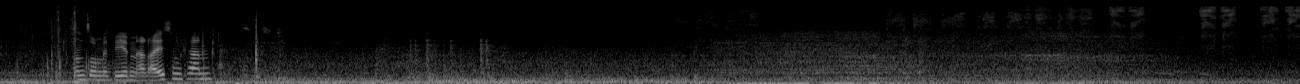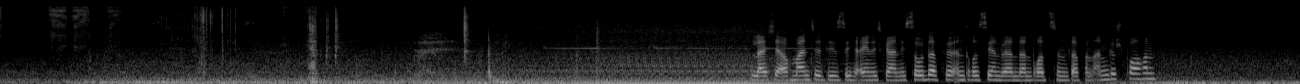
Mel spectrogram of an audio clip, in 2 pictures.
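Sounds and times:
low steady rumble: 4.6s - 22.1s, 23.8s - 26.0s
spray-paint can hissing: 6.5s - 7.6s, 8.8s - 14.3s
masking tape pulled off: 8.9s - 16.3s.

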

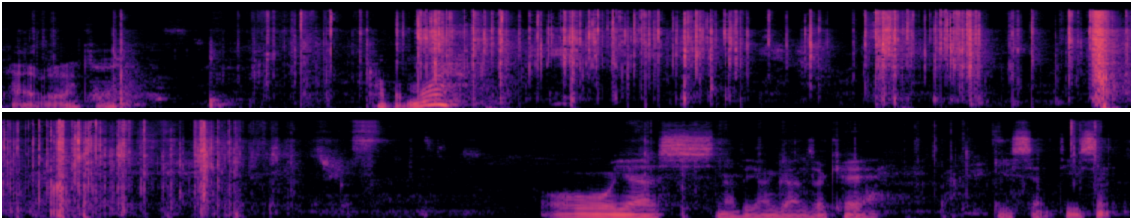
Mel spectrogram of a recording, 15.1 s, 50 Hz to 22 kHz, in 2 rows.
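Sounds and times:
foil wrapper crinkling and tearing: 1.6s - 9.5s.

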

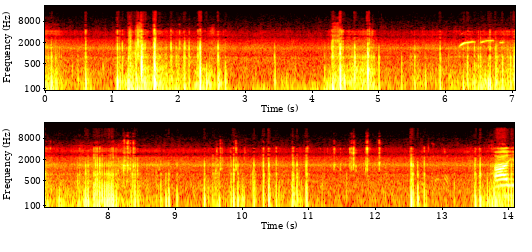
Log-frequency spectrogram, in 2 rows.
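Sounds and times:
fishing tackle clicks and knocks: 0.5s - 2.8s, 6.9s - 13.8s.

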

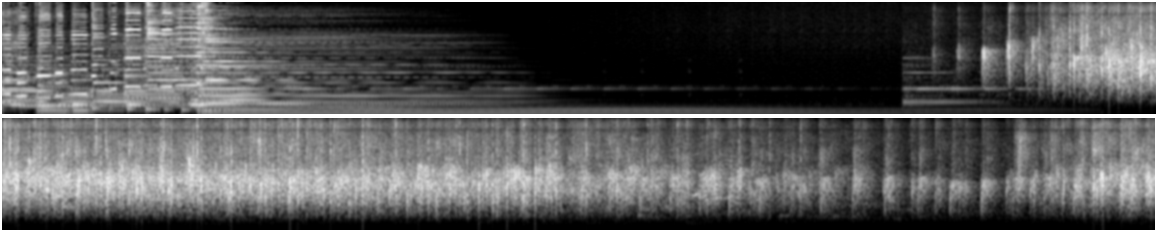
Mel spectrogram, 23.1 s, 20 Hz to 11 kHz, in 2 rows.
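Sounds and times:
audience applause: 9.2s - 23.0s.

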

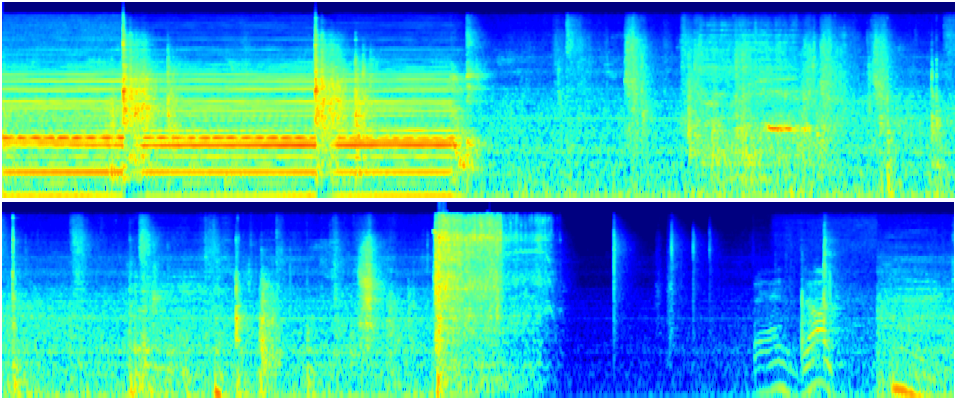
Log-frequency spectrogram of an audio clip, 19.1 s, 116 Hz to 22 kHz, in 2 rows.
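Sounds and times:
impact wrench burst: 13.8s - 15.2s.

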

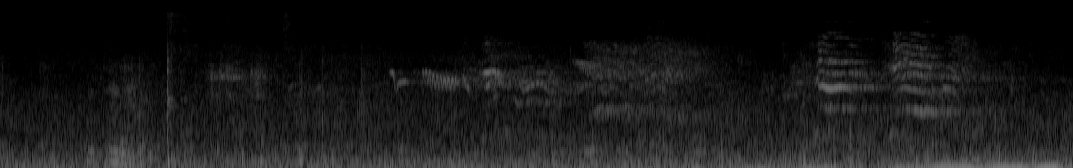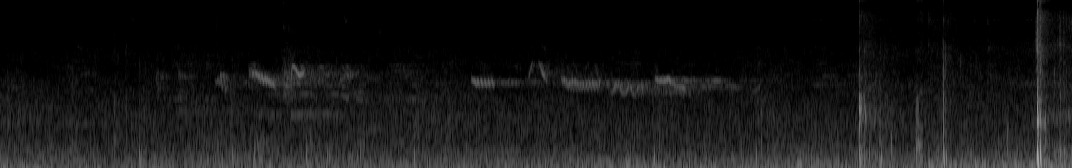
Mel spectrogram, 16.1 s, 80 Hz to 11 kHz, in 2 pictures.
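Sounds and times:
bird chirping: 11.6s - 13.7s
tennis ball racket hits: 14.4s - 16.0s.

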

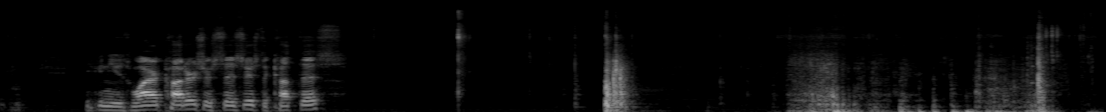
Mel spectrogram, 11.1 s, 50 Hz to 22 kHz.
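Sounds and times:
window frame scraping on wood: 7.9s - 8.9s.

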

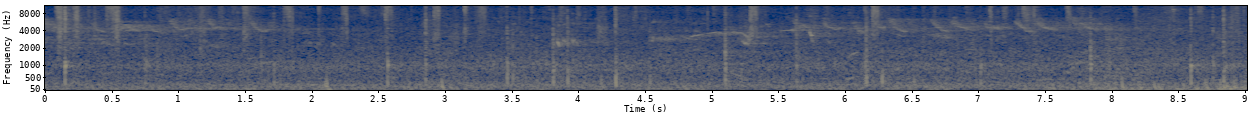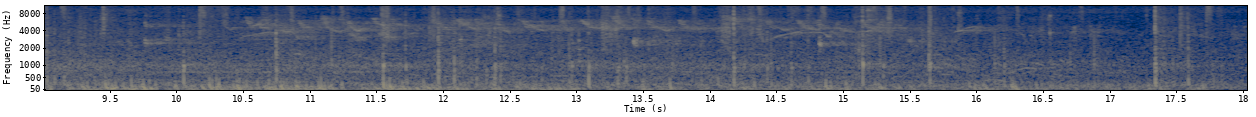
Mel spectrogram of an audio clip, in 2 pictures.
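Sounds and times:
footsteps on court: 0.1s - 17.8s
shoe squeaks: 9.7s - 10.2s.

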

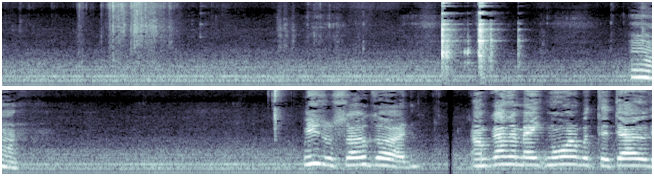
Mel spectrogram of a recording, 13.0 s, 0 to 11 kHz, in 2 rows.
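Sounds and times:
person humming: 6.3s - 6.8s.

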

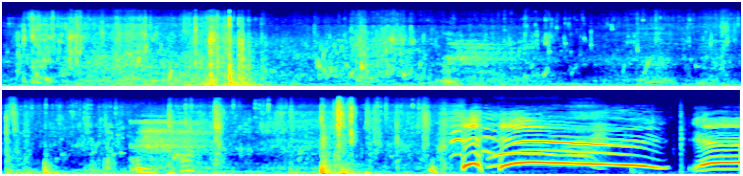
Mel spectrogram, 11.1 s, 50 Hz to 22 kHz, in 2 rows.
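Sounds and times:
fish splashing and thrashing: 0.0s - 9.1s.

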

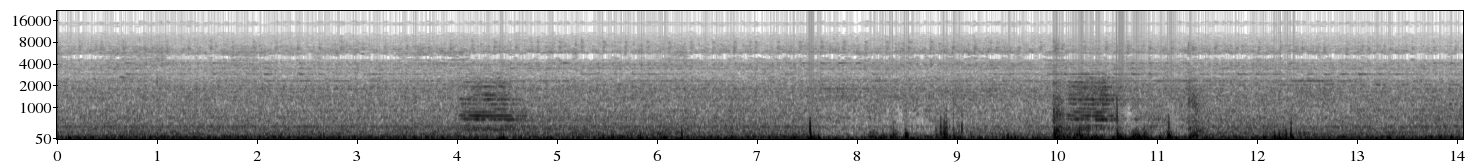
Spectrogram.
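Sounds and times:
distant train horn: 3.8s - 5.2s, 9.9s - 11.3s.

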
